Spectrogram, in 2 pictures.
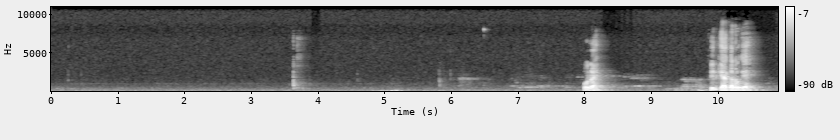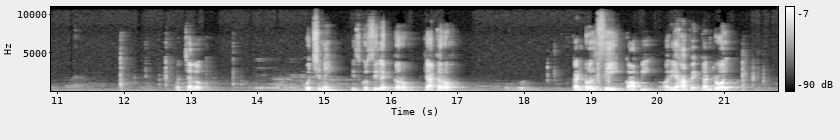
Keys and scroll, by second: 0.0 space, 5.6 space, 11.9 Left, 13.2 Right, 13.6 Left, 19.0 ctrl+c, 21.2 ctrl+v.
